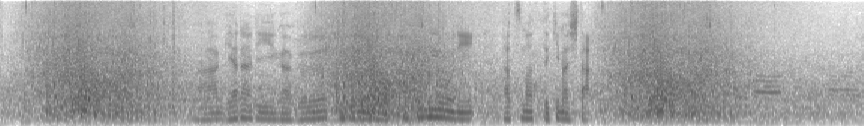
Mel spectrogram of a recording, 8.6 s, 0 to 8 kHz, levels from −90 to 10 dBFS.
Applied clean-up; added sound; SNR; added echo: none; Waves, surf; -5 dB; none.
